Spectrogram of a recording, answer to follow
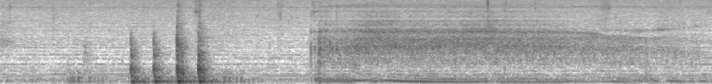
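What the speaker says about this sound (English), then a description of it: "There's a knocking at Elaine's door." Four quick, sharp knocks on a wooden door in a game scene, close and loud, followed by a low rumbling ambient drone.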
